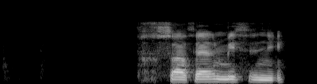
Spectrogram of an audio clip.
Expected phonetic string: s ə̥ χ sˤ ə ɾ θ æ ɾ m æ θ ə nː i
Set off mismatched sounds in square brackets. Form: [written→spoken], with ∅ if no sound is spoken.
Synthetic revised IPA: [s→θ] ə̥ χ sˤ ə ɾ θ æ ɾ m [æ→i] θ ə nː i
